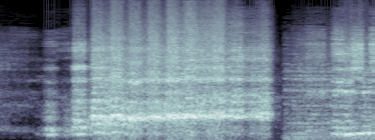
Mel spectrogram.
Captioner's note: evil laugh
